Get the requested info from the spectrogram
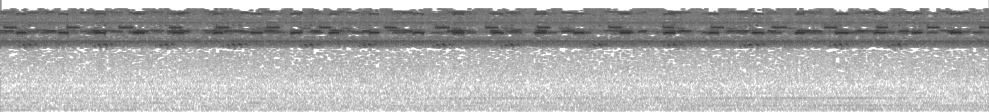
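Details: Crickets on a warm, humid Midwestern summer night, a dense chorus of high, shimmering chirps in several stacked bands, pulsing steadily without pause, with a faint low rumble beneath.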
